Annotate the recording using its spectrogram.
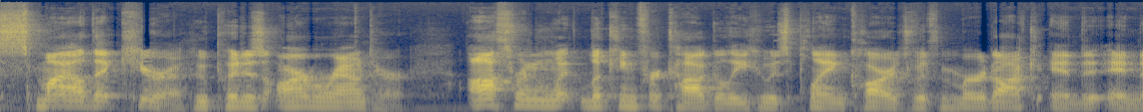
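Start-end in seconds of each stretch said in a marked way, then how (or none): none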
